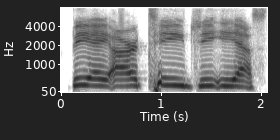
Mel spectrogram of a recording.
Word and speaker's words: Bartges: Bartges. The T is silent.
